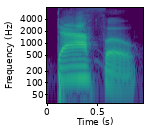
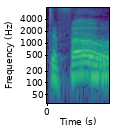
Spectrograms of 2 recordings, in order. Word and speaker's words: Dafoe: little bit smoother smoother yeah but he pronounced his name in in that video as willem daffo dapho oh no and conan just talked about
